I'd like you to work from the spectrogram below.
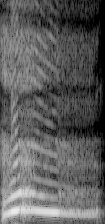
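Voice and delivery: high, loud drawn-in gasp. Retold or imitated. Caleb suddenly breathes again, huge gasp. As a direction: suck in air like someone revived.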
